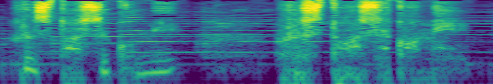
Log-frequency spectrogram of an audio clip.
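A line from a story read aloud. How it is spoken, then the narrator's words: Lustful whisper. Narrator (Ukrainian): любострасно шепотіла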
